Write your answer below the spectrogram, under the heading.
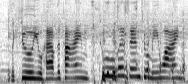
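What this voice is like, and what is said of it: Kermit the Frog impression, singing. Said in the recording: “me and ... do really good Kermit the Frog impersonation”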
